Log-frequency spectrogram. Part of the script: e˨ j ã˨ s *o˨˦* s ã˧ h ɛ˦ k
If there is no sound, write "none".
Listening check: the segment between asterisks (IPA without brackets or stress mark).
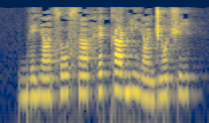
o˨˦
